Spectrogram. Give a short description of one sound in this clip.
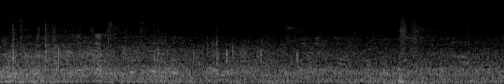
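Punches thud against a boxer's body.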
